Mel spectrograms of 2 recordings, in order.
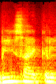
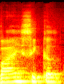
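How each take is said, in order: First: The first syllable sounds like 'bee'. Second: The first syllable sounds like 'bye'. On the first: The speaker calls it wrong. "कुछ लोग होते हैं वो बी साइकिल use पढ़ते हैं इसको।" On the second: The speaker calls it right. "Pronounce इसको किस तरह से करते हैं?"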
